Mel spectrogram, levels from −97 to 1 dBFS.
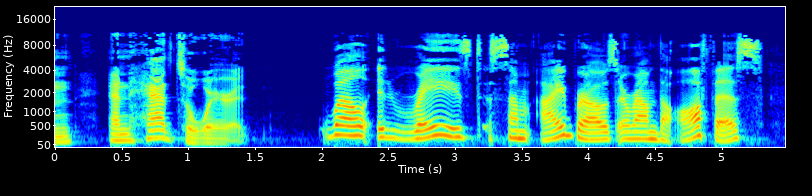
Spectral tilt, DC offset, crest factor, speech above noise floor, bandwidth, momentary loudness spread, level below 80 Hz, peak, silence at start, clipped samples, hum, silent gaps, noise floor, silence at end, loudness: -4.5 dB/octave; under 0.1%; 18 dB; 41 dB; 11.5 kHz; 10 LU; -64 dBFS; -10 dBFS; 0 s; under 0.1%; none; none; -67 dBFS; 0.2 s; -26 LUFS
